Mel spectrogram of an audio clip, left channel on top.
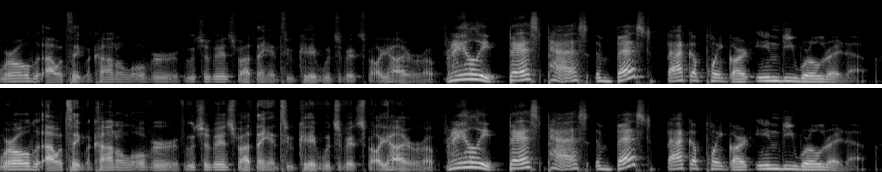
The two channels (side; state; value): both; normal; correlation 0.63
